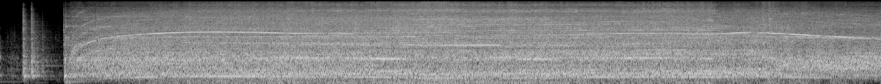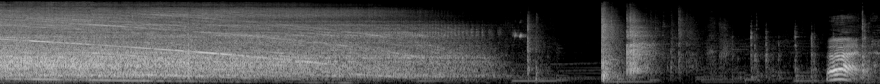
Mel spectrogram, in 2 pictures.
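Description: A power saw spins up and bites through metal bracket stock in one long loud cut, its whine rising and then falling away as the blade winds down, with a few clunks of handling before and after.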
